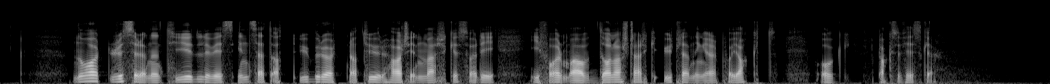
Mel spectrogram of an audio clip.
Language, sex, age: Norwegian, male, 19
